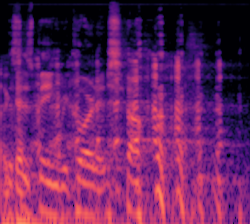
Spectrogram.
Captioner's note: laughter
